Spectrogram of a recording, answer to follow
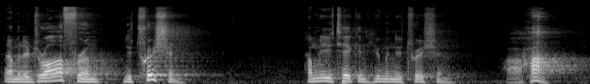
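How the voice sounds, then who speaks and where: Animated older American man lecturing in echoey hall. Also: medium pitch, normal speed. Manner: folksy, animated storytelling with rhetorical questions. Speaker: college lecturer. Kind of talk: lively classroom lecture with questions to students. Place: large indoor classroom or lecture hall.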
